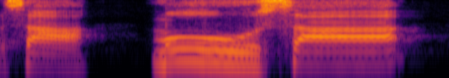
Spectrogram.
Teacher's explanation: میم کے بعد جو واو ہے یہ واو مدہ ہے، 1 الف کی مقدار لمبا کر کے پڑھا جائے گا. سین میں سیٹی آئے گی کیونکہ حروف صفیریہ میں سے ہے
